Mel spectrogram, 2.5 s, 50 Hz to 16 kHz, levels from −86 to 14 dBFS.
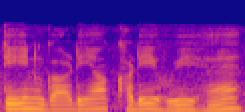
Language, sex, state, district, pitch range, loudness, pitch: Hindi, male, Uttar Pradesh, Shamli, 120-135 Hz, -14 LUFS, 130 Hz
